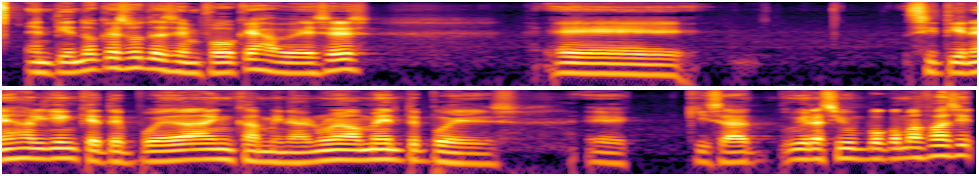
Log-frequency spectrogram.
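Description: The speaker is a man at medium pitch. His intonation is fairly even. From Colombia, Valle del Cauca. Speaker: guest sharing life story. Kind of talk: interview. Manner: halting, repeated words.

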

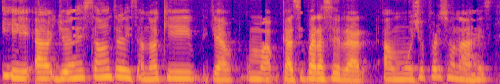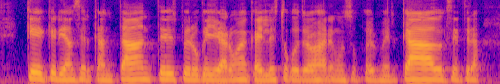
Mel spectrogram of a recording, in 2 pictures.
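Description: A woman with an unremarkable speaking voice, medium pitch, ordinary pitch variation and a moderate pace. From Colombia, Barranquilla. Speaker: podcast host and publicist. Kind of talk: interview.

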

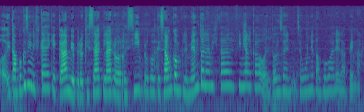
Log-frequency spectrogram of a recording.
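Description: A woman with a Chilean accent, high-pitched, at a very fast pace with hardly any pauses and ordinary pitch variation. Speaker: friend of the host. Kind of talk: casual chat.

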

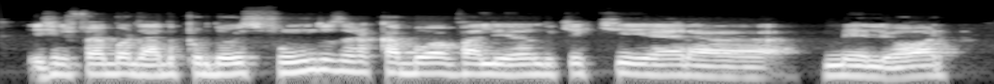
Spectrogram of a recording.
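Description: Using an ordinary speaking voice, a man talks at a fairly quick pace with fairly even intonation. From Brazil, interior of São Paulo state (Araraquara). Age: 30s. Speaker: startup founder and CEO. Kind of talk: podcast interview.

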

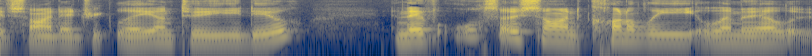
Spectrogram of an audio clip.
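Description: With an Australian accent, a man talks in fairly even intonation. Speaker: sports podcast co-host. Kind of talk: casual chat.

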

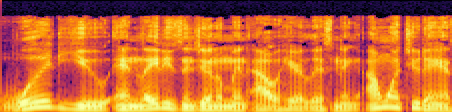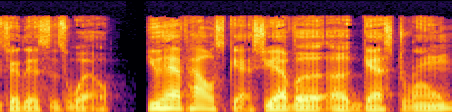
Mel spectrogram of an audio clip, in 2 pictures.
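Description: An American-accented man with a fairly low pitch talks at a moderate pace in an animated tone with lively intonation and hardly any pauses, against a quiet background. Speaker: podcast host. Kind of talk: casual comedic banter. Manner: animated, joking.

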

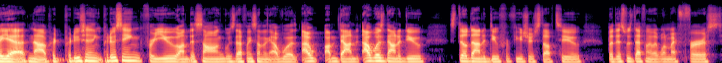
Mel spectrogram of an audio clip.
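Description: In a very clean recording with a silent background, a man speaks very fast with a bright, sharp tone and monotone, flat intonation. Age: 20s. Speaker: music producer. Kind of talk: casual chat.

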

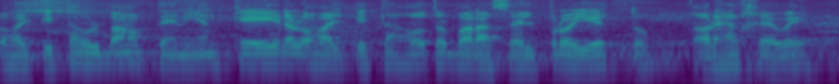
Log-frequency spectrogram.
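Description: With audible room echo and noticeable background noise, a man at medium pitch speaks at a moderate pace. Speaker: pastor and musician. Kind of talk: casual chat. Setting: pizzeria. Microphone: far from the mic.

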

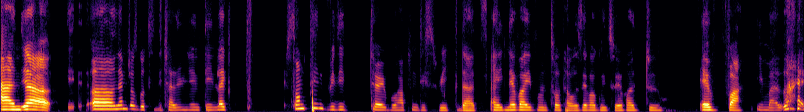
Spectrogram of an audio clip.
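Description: A woman with a Nigerian accent talks at a moderate pace, at a medium pitch with ordinary pitch variation. Her loudness swings a lot, and the sound is dry and close with no echo. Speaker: podcast host. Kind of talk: casual chat. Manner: casual, chatty.

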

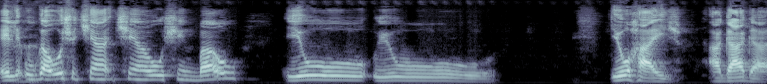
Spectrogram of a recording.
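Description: A man's fairly high voice, very slow, with lively intonation and long, frequent pauses. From Manaus, Amazonas, Brazil. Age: 30s. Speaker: drummer. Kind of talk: casual chat. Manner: halting, many repetitions.

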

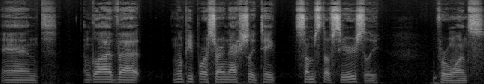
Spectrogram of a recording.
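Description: Long, frequent pauses break up speech delivered at a moderate pace with fairly even intonation, in a very clean recording with a silent background. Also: man, fairly low pitch for a man. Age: 20s. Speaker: sports podcast host. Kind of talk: solo sports commentary podcast. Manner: casual, filler-heavy.

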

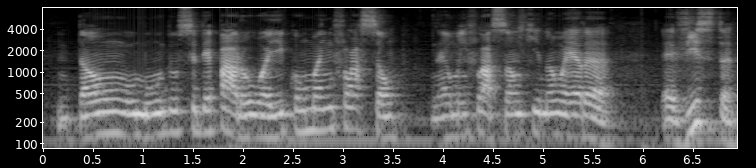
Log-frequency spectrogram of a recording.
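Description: There's audible room echo around this man's voice. He talks at a medium pitch, varying it in an ordinary way. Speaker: financial advisor. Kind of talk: podcast interview.

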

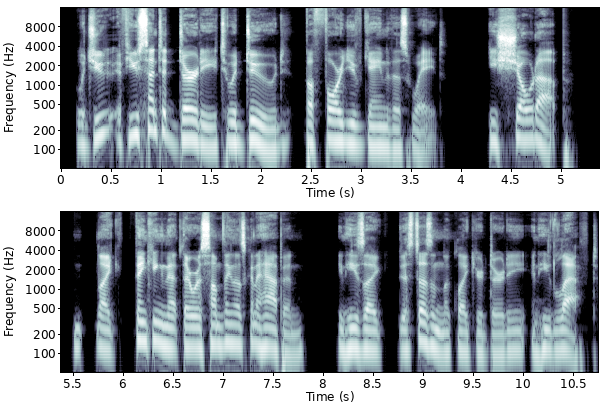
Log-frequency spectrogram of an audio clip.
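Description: Recorded very cleanly against a silent background, with a dry, close sound and no echo, a man's unremarkable speaking voice sits at medium pitch with ordinary variation. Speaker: podcast co-host. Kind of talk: casual chat.

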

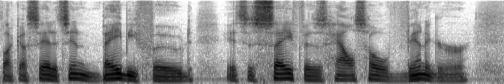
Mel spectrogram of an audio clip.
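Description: In a very clean recording with a silent background, a man speaks with an East Tennessee accent. His fairly low voice shows ordinary pitch variation. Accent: Southern US (East Tennessee). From US South, Tennessee (Kingsport). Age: 60s. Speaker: physician. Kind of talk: interview.

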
